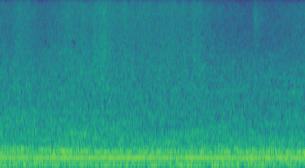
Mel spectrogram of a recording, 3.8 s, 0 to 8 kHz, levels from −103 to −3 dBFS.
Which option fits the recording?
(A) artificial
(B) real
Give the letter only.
B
